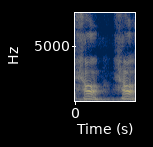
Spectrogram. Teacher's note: এই হাটা উচ্চারিত হবে একেবারে গলা থেকে ভিতর থেকে শুধু আসবে হা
